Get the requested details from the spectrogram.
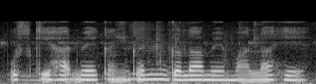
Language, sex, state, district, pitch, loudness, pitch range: Hindi, female, Arunachal Pradesh, Papum Pare, 215 Hz, -13 LUFS, 205-220 Hz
